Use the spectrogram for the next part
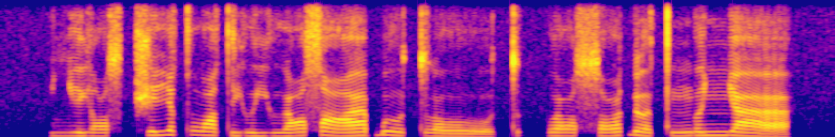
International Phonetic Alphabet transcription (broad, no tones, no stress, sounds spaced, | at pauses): ʎ e j o sˤ t͡ʃ iː t ðˤ i t j ɯ j ɯː sˤ aː ɓ oː t lˠ oː t | oː sˤ o ɗ ʌ t ŋ ʌ ɲ a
